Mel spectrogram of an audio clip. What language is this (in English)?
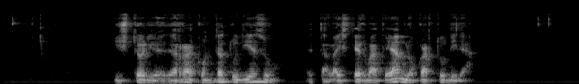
Basque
